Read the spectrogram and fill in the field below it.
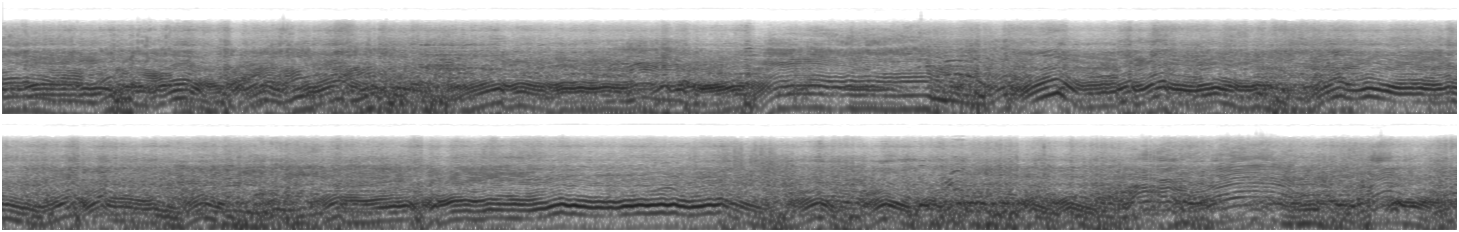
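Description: Other dirt bike engines roar nearby.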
